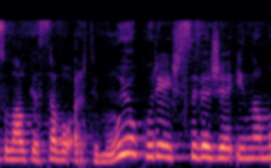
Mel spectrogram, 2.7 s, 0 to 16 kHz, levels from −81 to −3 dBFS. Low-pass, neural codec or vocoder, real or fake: 9.9 kHz; none; real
